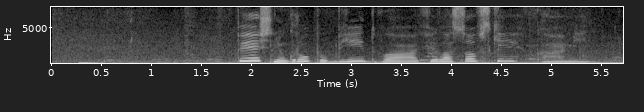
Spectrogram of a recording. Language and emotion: Russian, sad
